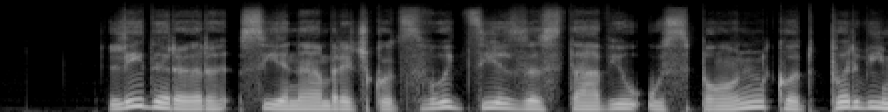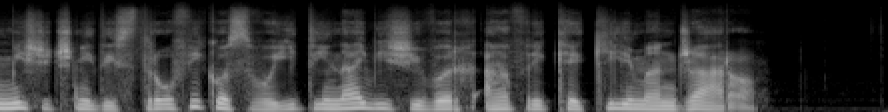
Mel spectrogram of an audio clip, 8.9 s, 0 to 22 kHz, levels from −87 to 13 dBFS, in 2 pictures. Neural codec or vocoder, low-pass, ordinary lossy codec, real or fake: autoencoder, 48 kHz, 128 numbers a frame, DAC-VAE, trained on Japanese speech; 19.8 kHz; none; fake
